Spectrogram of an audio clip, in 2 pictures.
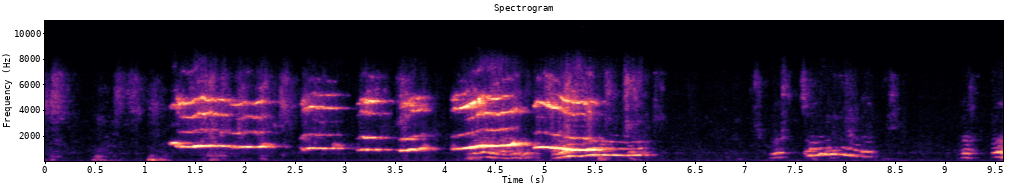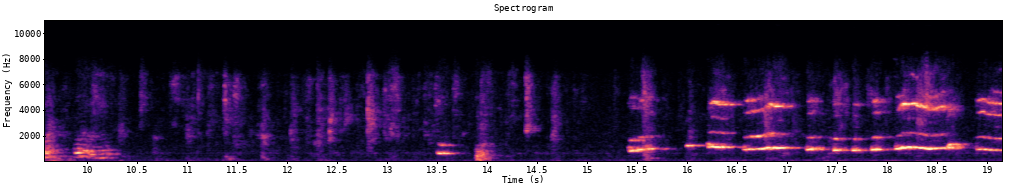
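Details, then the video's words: West Highland White Terrier puppies, 47 days old, indoors after an outdoor break, whimpering and yipping in high, wavering, harmonic cries. Bursts come in clusters separated by short pauses, with a low steady hum underneath. "Westie Puppies Livestream - 47 day old puppies"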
